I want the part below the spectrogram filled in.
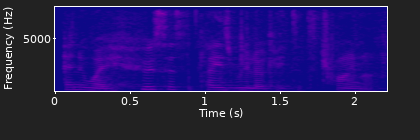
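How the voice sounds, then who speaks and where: A woman's voice: medium pitch, quick pace, darkish tone, reverberant, slight background noise, lightly acted. A woman playing a flustered stand-in leading a rehearsal, who turns defensive. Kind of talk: short film acting.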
